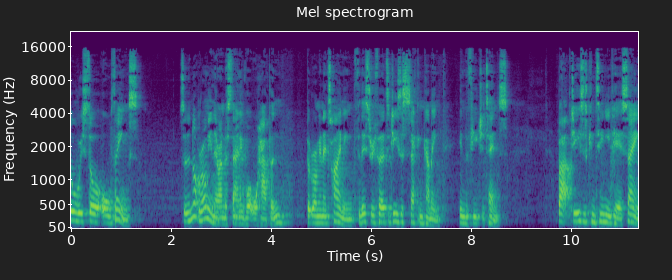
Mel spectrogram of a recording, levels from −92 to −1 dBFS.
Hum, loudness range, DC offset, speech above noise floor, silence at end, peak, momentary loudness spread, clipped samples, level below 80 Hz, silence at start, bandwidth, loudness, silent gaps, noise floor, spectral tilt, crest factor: none; 3 LU; under 0.1%; 37 dB; 0 s; -2 dBFS; 8 LU; under 0.1%; -68 dBFS; 0 s; 16 kHz; -21 LUFS; none; -58 dBFS; -3 dB/octave; 20 dB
